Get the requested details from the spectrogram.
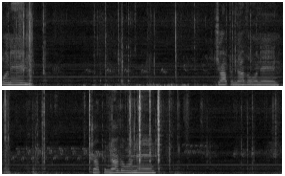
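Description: Plastic toy parts click and rattle as they are handled.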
